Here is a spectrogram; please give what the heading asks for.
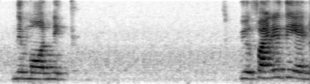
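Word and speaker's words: mnemonic: It starts with an M. M is silent. Pneummonic.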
